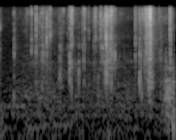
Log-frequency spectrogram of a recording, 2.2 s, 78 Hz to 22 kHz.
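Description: Foil wrapper of a 2019 Panini Prizm basketball hobby pack crinkling in the hands as it is gripped and torn open, a run of irregular crackles with the loudest near the end.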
